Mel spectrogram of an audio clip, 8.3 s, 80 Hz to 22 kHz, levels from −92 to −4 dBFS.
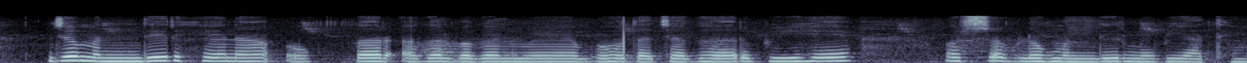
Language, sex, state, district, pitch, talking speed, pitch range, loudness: Hindi, female, Chhattisgarh, Sarguja, 195 Hz, 145 wpm, 185-210 Hz, -29 LUFS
